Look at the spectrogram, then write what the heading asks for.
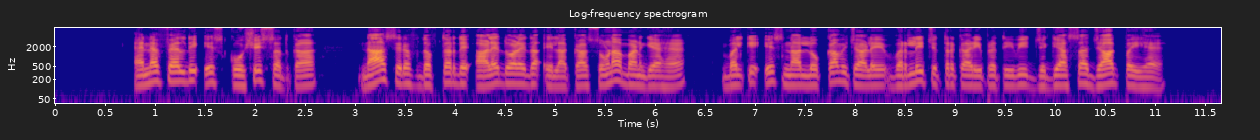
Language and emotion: Punjabi, neutral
